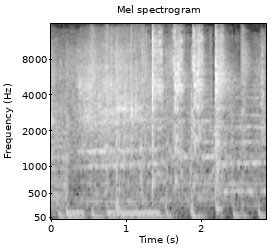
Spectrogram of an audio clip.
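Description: Eggs cooking in a pan of hot butter and oil with garam masala and turmeric, a steady sizzle with repeated stirring clinks and scrapes against the pan, close and continuous.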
